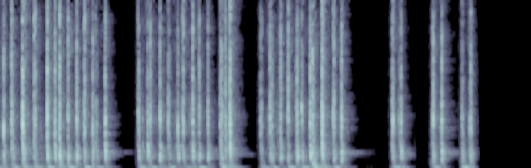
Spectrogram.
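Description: Rapid clicking in three runs of about a second each, followed by three short bursts, in the pattern of typing on a keyboard.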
